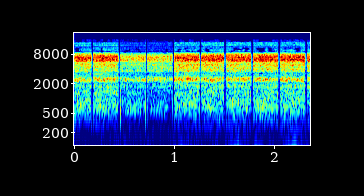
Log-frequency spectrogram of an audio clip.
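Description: P-SB11 spirit box sweeping through radio frequencies, giving a steady wash of radio static from its speaker.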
